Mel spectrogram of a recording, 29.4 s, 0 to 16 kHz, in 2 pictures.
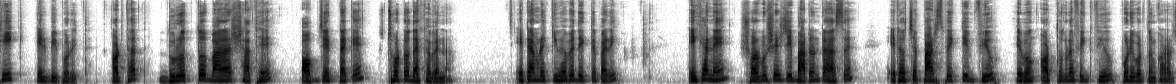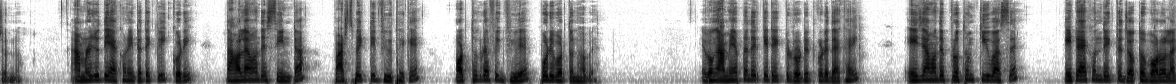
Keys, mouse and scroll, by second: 0.0-16.7 shift+middle drag, 16.7 click, 19.7-22.8 middle drag, 24.2-24.9 scroll up 4, 24.9-29.4 shift+middle drag.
